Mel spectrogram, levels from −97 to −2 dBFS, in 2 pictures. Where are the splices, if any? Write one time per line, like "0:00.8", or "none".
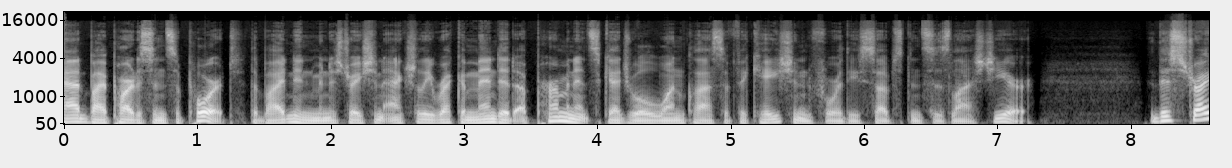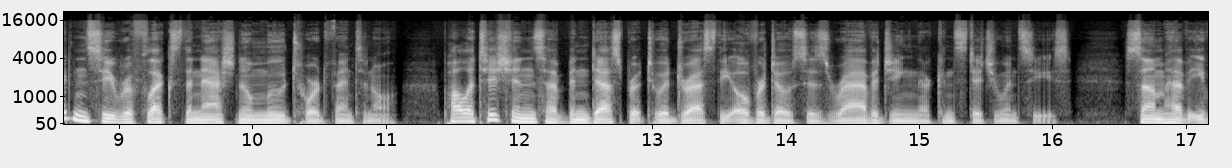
none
